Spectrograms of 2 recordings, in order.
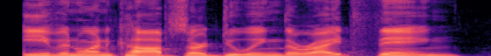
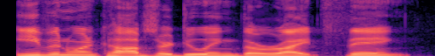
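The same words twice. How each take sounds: The two takes are said the same way.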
